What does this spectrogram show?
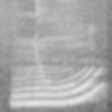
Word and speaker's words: nous: il elle elle nous nous elle on ne prononce pas le S plus réel et maintenant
